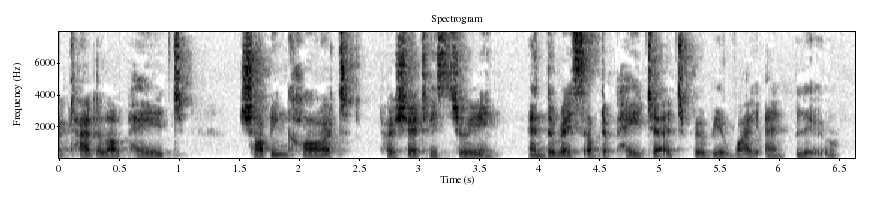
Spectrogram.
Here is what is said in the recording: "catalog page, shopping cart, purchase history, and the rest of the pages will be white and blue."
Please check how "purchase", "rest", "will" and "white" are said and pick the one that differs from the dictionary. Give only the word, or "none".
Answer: purchase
